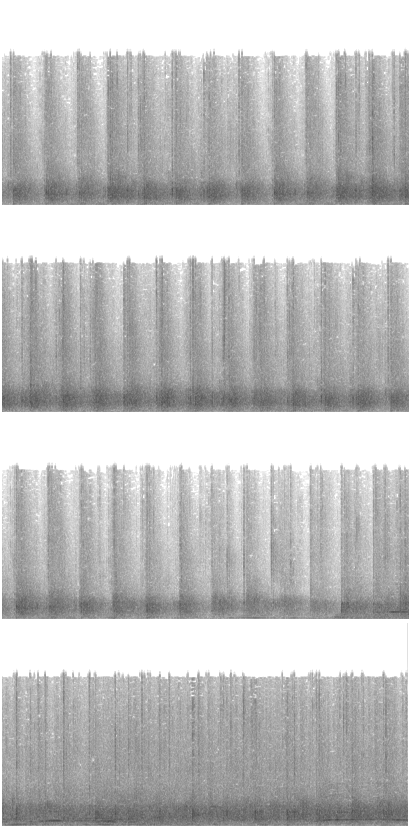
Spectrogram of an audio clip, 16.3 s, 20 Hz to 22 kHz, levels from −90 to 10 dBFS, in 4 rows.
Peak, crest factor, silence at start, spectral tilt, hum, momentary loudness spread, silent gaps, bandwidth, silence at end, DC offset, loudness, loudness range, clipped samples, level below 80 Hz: -4 dBFS; 22 dB; 0 s; -1 dB/octave; none; 7 LU; none; 17 kHz; 0 s; under 0.1%; -24 LUFS; 5 LU; under 0.1%; -56 dBFS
